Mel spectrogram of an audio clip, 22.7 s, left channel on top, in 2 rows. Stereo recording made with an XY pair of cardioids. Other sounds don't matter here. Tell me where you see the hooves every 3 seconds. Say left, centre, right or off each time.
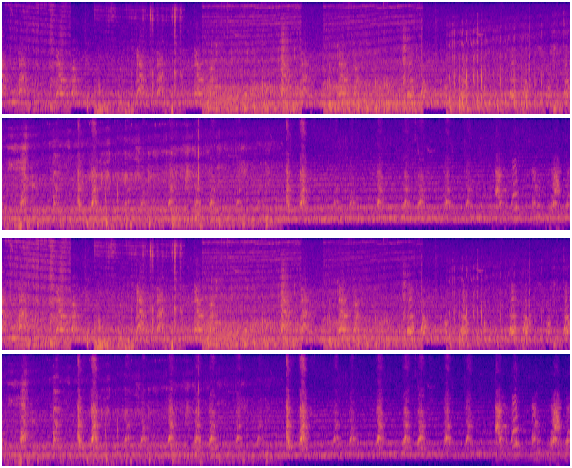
right, centre, left, left, left, left, off, off.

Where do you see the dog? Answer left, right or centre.
right.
